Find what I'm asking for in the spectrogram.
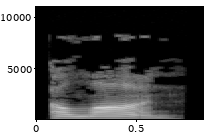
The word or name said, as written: alon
